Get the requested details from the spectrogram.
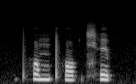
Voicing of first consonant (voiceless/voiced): voiceless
